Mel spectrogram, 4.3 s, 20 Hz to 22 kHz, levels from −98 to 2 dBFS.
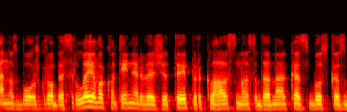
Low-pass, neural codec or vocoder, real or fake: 7.2 kHz; none; real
